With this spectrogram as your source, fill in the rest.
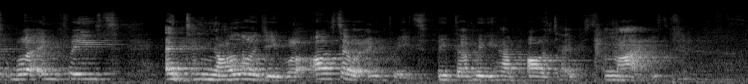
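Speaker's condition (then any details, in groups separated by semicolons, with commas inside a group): Cerebral palsy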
